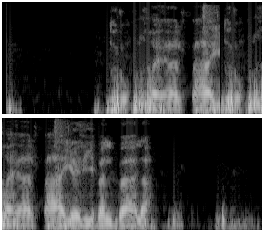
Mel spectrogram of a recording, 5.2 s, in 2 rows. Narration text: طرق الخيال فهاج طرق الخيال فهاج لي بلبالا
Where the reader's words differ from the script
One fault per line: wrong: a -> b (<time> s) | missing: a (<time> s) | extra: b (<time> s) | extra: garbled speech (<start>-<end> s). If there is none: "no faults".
no faults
